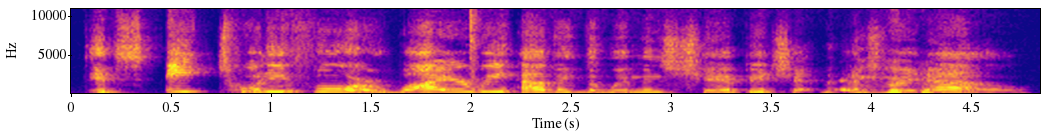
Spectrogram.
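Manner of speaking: she can't believe the match is on now; incredulous. Retold or imitated. Retold confusion at match timing.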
